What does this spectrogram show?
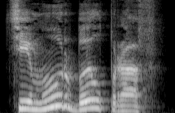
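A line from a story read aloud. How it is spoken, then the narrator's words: Sigh. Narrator (Russian): вздохнула Майя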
